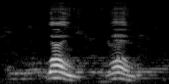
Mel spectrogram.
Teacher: Wau itu mengangkat bagian belakang lidah ke talam sehingga hampir menyentuhnya. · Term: huruf waw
